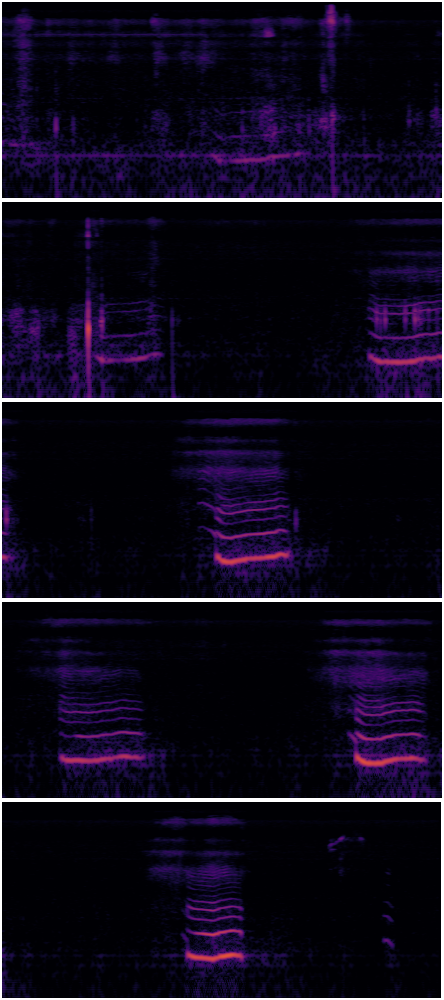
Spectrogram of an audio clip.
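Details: Domestic cat Carlos, sleeping sweetly in an active sleep phase, snoring and purring: after a quiet, faintly rustling start, five wavering, tonal snore bursts come steadily about every three seconds in a small indoor room.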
